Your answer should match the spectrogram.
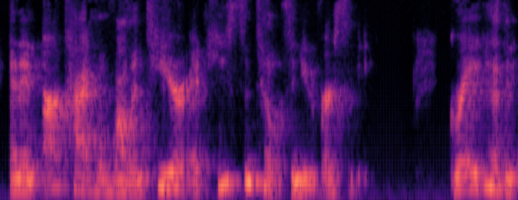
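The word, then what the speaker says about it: Huston-Tillotson: college and just in the same way where houston tillotson is is houston like the city that's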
